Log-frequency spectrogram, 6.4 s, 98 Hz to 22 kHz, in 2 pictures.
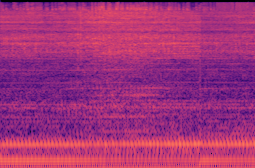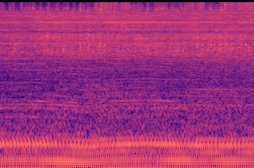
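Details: Bolens HT-23 snowblower tractor single-cylinder engine warming up for a few minutes after a hard start with worn starter Bendix: steady even low drone, no misses or knocks, running smoothly; belt slipping is a separate, unresolved issue.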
